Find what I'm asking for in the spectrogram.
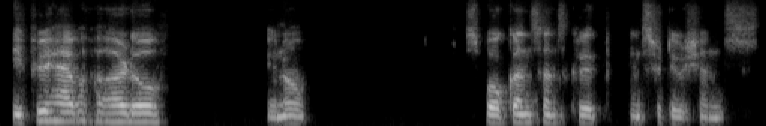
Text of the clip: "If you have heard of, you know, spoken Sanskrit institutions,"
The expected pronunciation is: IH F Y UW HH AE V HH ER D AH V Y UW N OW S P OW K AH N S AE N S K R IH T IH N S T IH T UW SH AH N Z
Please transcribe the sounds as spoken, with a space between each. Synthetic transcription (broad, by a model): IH F Y UW HH AE V HH ER D AH V Y UW N OW S P OW K AH N S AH N S K R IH T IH N S T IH T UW SH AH N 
